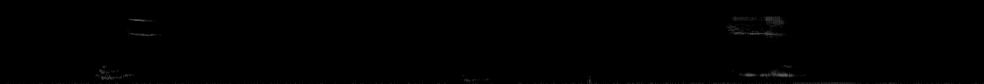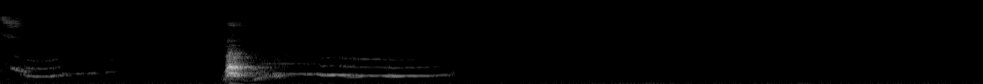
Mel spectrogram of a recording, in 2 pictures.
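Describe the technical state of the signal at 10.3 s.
A call bitrate drop runs from 5.89 to 11.3 s, with the encoder falling from 48 to 15 kbps after the bandwidth estimate fell. At 10.3 s it is coding coarsely at that low rate, so the audio sounds rough and muffled, its high frequencies trimmed away.

A jitter buffer speed-up overlaps it from 10.03 to 12.16 s. The receiver, holding more audio than its target, repeatedly cut out short pitch-period pieces, around 150 ms in total, so the sound plays about 8% fast at unchanged pitch and feels hurried.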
